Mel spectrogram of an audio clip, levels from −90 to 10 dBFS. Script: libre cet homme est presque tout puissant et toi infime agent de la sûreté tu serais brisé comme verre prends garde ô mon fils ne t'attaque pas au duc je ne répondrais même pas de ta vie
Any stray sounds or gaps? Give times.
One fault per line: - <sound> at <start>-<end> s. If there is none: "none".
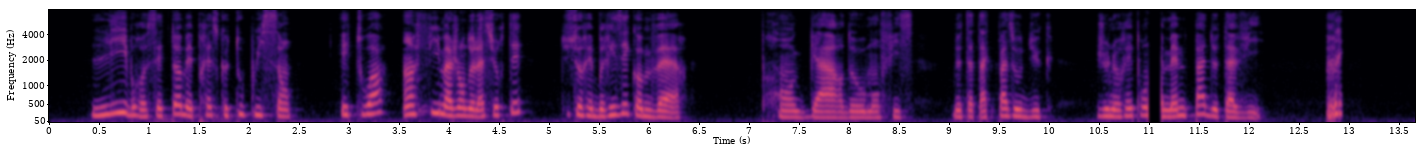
- dropout at 11.0-11.1 s
- laugh at 12.8-12.9 s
